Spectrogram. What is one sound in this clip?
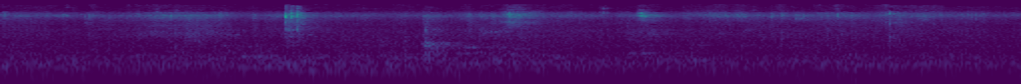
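A children's choir sings together in a large echoing hall.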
